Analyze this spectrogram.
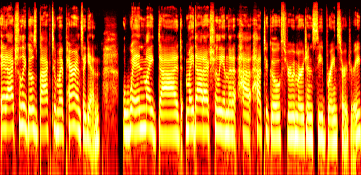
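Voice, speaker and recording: With a Spanish accent, a woman speaks at a medium pitch with ordinary pitch variation and a bright, sharp tone, recorded dry and close with no echo on a very clean recording with a silent background. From Mexico, Chihuahua. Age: 40s. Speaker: entrepreneur. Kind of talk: interview. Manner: animated.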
